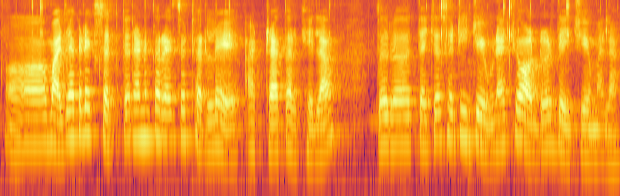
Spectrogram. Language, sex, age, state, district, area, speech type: Marathi, female, 60+, Maharashtra, Sangli, urban, spontaneous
